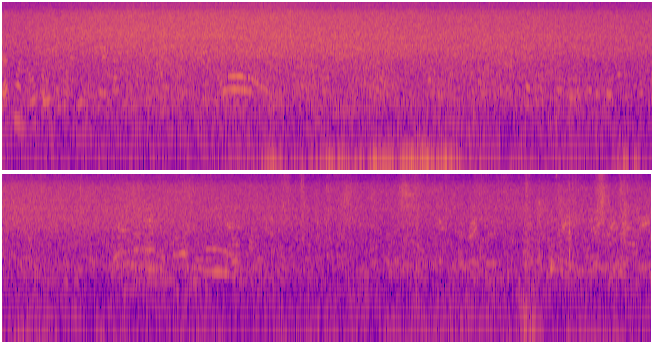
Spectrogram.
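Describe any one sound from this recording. A crowd of men and women chatter outdoors nearby.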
